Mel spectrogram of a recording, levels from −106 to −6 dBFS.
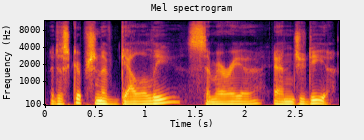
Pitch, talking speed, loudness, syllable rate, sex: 115 Hz, 140 wpm, -16 LUFS, 5.2 syllables/s, male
